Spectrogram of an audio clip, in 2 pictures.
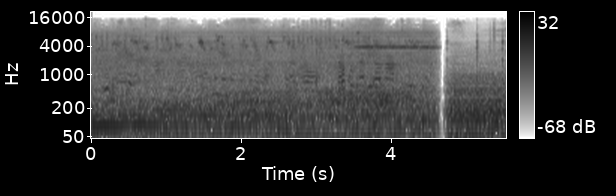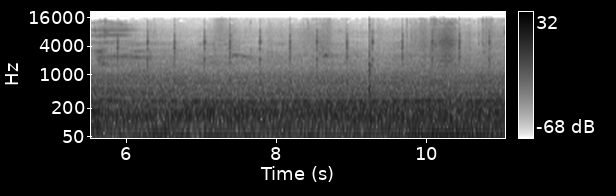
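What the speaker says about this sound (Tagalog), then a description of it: "Ito tayo sa sasakyan." Interior of a car driving through the town of Bulinaw, a continuous low road and engine rumble with a brief dropout midway, while a person talks over it.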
